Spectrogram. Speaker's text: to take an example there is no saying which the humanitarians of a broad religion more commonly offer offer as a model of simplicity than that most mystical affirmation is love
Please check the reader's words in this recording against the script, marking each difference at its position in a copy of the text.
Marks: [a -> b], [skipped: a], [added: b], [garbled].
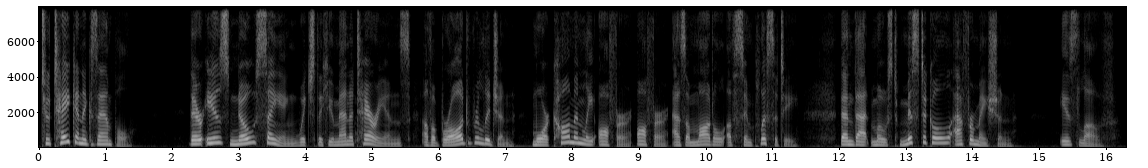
to take an example there is no saying which the humanitarians of a broad religion more commonly offer offer as a model of simplicity than that most mystical affirmation is love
